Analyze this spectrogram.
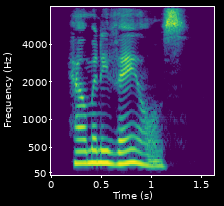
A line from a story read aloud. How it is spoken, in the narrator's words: called out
